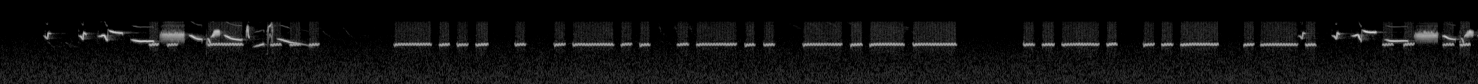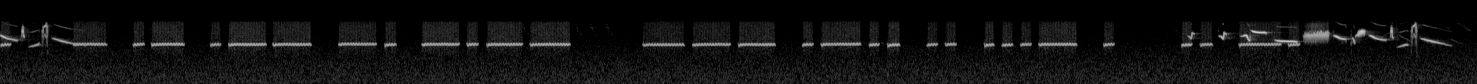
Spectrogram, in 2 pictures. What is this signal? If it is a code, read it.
Morse code, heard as a whistle, hand-sent with a straight key, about 13 wpm. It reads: ITS BELLY FUR IS TAWNY OLIVE IN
